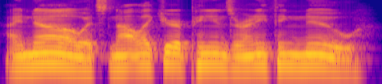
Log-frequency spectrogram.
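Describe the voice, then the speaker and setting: A man's voice: fairly low pitch, steady tone, fast, a little mellow, voice pushed up, natural voice. A man voicing a guarded, sullen teenage girl in an audiobook, curt and sarcastic. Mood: weary, dismissive. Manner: sulky, curt, dismissive.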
